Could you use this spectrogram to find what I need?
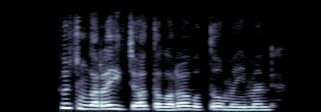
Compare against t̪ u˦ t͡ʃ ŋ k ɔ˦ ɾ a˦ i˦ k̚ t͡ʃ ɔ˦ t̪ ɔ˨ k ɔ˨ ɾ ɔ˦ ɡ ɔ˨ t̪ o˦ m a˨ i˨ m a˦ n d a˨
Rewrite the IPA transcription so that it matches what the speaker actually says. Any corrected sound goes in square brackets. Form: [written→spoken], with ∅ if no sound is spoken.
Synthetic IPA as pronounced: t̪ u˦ t͡ʃ ŋ [k→ɡ] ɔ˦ ɾ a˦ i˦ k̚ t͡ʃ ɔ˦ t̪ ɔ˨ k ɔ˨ ɾ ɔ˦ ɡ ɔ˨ t̪ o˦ m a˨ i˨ m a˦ n d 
